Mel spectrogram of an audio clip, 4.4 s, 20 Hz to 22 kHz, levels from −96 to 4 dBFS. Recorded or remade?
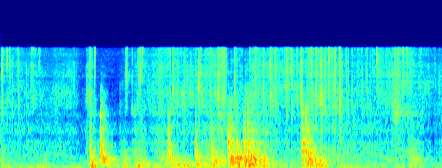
remade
